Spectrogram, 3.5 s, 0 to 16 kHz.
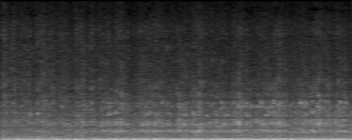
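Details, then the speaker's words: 1964 Studebaker Avanti R2 after Carter AFB work on sticking needles and seats and the accelerator pump, with the mixture leaned out for much better vacuum. In gear it idles at about 750 rpm with a steady, even low rumble and no misses or knocks; normal idle. "Go ahead and drop her in gear. Nice, right about 750. She sounds good."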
